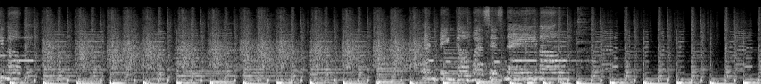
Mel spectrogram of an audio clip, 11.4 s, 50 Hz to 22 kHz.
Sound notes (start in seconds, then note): 0.5 clap, clap, clap, clap, clap; 8.6 polka music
